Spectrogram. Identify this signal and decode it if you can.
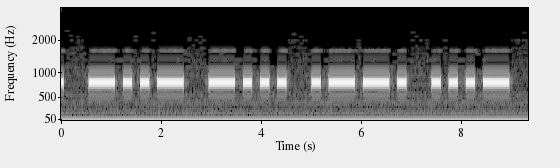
Morse code, heard as a keyed tone, about 7 wpm, 800 Hz. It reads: XBPV
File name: telegrafia / i2tfj / Lez7 30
